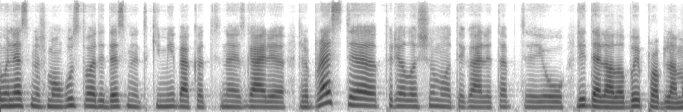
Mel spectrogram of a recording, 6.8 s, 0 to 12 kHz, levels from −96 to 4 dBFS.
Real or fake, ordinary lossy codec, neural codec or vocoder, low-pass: fake; Opus, 24 kbps; codec, 24 kHz, 0.5 kbps, DualCodec; 10.8 kHz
